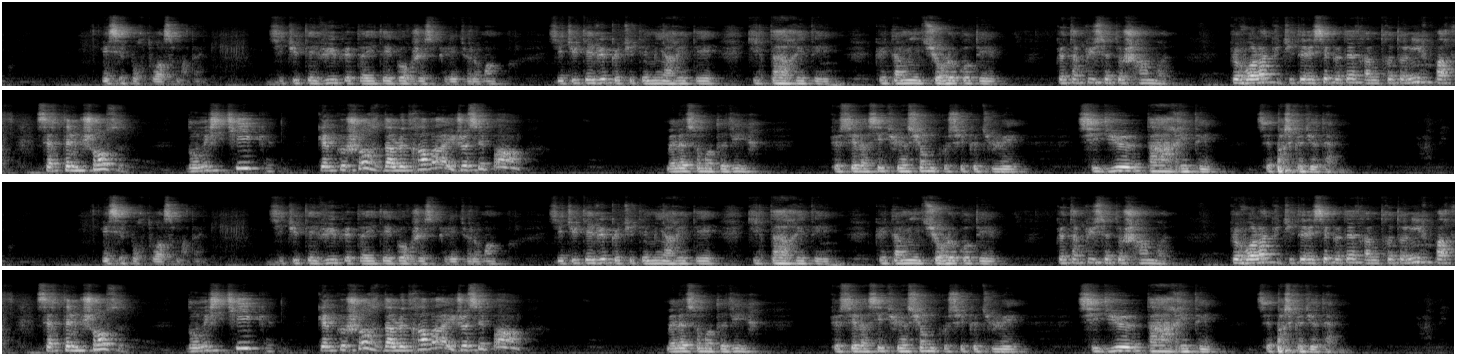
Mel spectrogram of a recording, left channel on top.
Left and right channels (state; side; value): identical; both; correlation 1.00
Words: Et c'est pour toi ce matin. Si tu t'es vu que tu as été égorgé spirituellement, si tu t'es vu que tu t'es mis arrêté, qu'il t'a arrêté, que tu as mis sur le côté, que tu n'as plus cette chambre, que voilà que tu t'es laissé peut-être entretenir par certaines choses domestiques, quelque chose dans le travail, je ne sais pas. Mais laisse-moi te dire que c'est la situation que c'est que tu es. Si Dieu t'a arrêté, c'est parce que Dieu t'aime.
